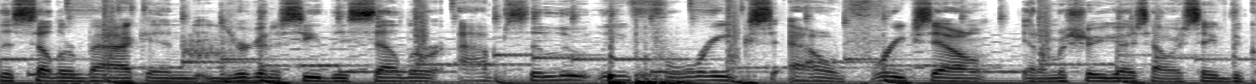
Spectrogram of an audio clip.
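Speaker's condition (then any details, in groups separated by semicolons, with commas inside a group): No condition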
